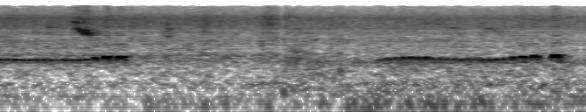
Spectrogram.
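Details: A tropical screech owl singing in woodland on a farm in Brazil gives two low, purring trills, each rising slightly and ending in a few louder accented hoots, over a quiet background hiss.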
